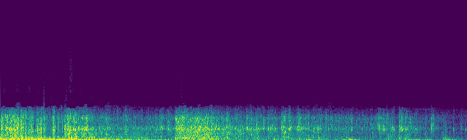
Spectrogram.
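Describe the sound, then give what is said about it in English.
Blasting explosion in a gold mine tunnel, heard as a loud, sustained roaring rumble with crackling debris that slowly tapers off, with no voices. “Each blast sent loose shale sliding into the valley.”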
